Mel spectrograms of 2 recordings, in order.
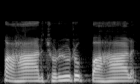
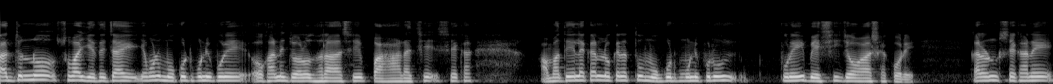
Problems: none marked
